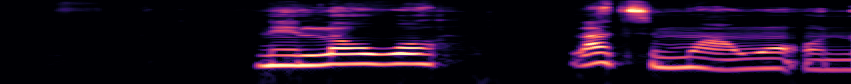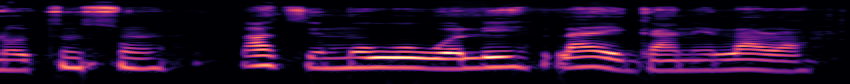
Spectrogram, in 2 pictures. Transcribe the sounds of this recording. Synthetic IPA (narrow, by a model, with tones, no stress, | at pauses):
nĩ˧lɔ˦wɔ˦ | la˦ti˧mũ˧˦a˨w̃ɔ̃˧ʔɔ˨nɔ̃˨tũ˦sũ˦la˦ti˧mo˦wo˦wɔ˧le˦la˦ɛ˦˨ɡa˨nĩ˧la˦ɾa˧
